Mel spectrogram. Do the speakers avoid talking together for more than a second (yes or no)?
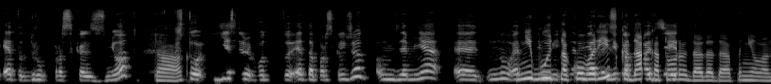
no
